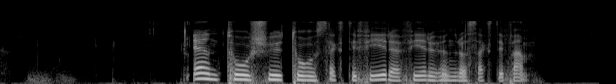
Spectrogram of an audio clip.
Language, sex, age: Norwegian, female, 26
